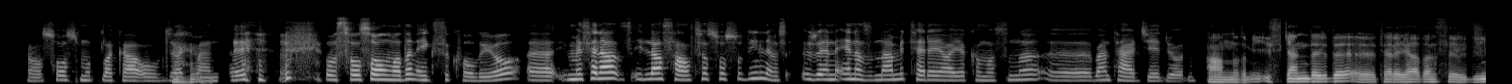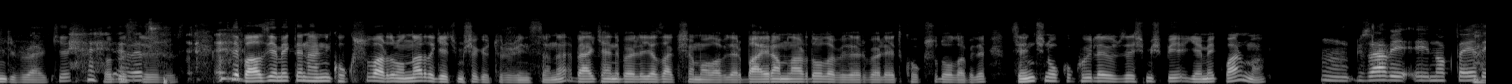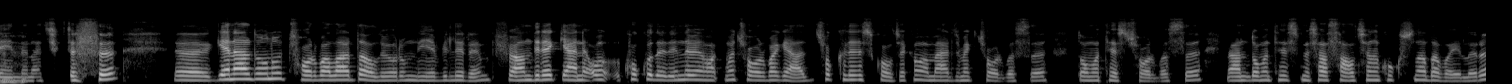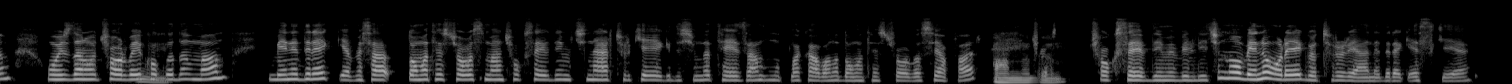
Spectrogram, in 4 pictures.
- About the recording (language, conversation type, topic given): Turkish, podcast, Hangi yemekler seni en çok kendin gibi hissettiriyor?
- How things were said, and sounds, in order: other background noise; chuckle; tapping; chuckle; chuckle; chuckle; laughing while speaking: "açıkçası"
